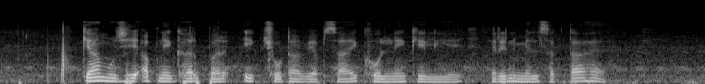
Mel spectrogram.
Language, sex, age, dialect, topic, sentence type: Hindi, male, 25-30, Marwari Dhudhari, banking, question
